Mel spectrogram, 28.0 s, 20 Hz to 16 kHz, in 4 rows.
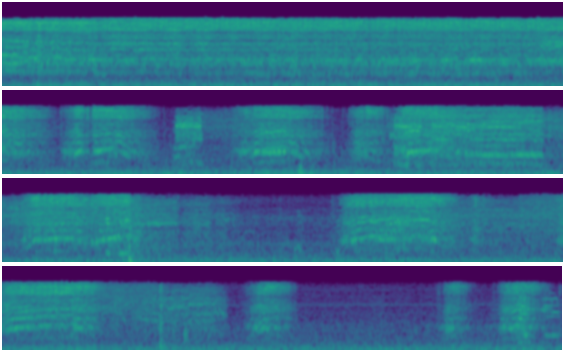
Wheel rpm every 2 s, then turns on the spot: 160, 160, 160, 110, 40, 50, 30, 80, 10, 80, 40, 20, 10, 20.
16-18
